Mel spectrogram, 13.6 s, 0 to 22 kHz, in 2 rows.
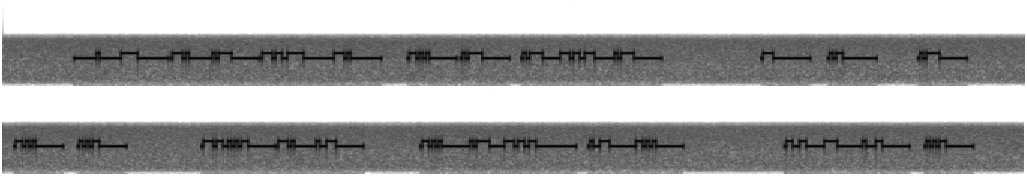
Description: TTY/TDD text telephone tones (45.45 baud Baudot), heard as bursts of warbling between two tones, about 400 Hz shift, 1600 Hz centre. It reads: THE THREE MEMBERS SHARE VARIOUS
